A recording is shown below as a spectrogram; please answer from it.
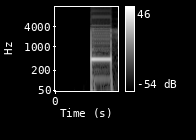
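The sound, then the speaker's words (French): A single steady telephone line tone, heard while dialing a call: one short, loud, even beep on its own, followed by faint line noise. “On va appeler un des numéros que des auditeurs nous ont balancé là.”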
